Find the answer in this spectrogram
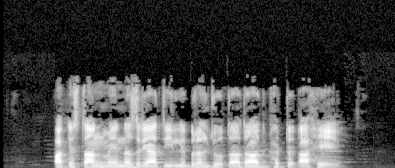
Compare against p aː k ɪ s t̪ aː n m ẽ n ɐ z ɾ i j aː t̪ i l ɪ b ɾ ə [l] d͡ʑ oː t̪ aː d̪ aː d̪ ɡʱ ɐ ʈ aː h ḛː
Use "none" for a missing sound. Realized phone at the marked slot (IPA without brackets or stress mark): l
